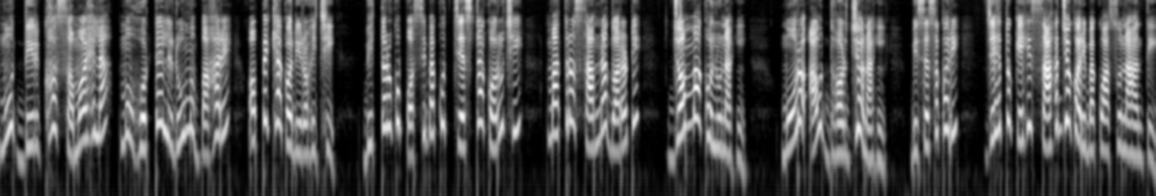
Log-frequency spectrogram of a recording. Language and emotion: Odia, angry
